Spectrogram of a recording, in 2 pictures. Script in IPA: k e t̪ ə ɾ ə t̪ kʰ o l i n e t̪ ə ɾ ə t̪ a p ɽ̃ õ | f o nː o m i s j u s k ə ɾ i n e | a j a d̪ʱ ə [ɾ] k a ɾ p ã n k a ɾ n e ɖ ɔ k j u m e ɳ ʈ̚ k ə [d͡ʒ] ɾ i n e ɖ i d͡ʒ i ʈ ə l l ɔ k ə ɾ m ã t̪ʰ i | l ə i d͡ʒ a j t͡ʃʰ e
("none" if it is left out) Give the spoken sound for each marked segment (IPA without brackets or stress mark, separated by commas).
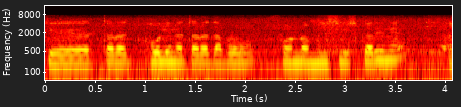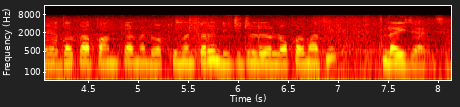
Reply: ɾ, none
